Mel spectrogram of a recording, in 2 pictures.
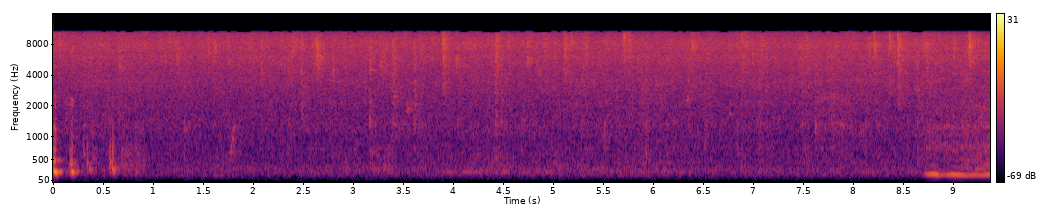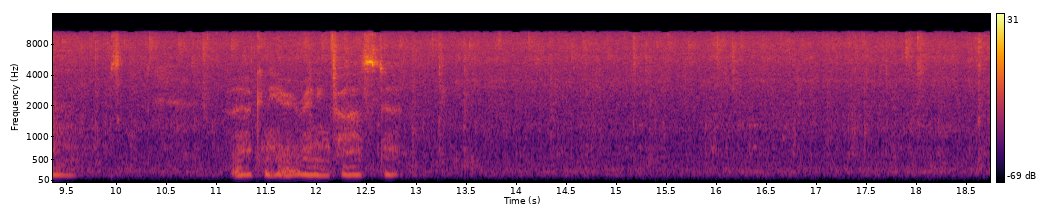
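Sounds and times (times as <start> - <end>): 
short low sound: 0.0 - 1.0
heavy rain: 0.0 - 18.7.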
